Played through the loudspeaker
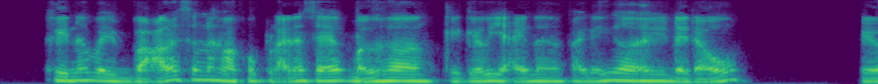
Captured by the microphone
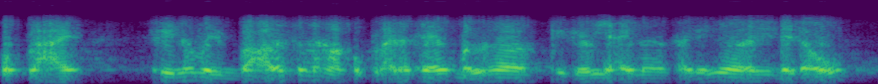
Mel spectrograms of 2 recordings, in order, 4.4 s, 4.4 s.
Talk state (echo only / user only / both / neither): echo only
